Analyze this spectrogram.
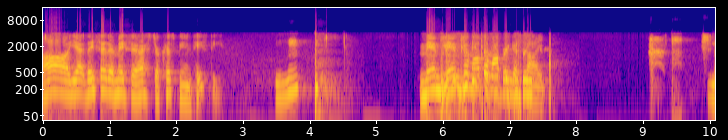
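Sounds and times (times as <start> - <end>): person's vocal sounds over phone: 3.5 - 4.1.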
